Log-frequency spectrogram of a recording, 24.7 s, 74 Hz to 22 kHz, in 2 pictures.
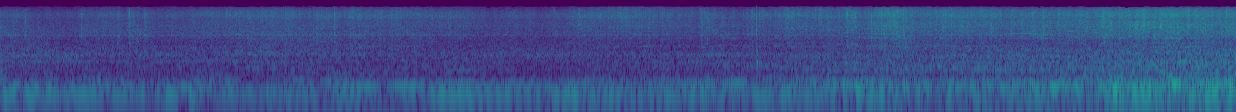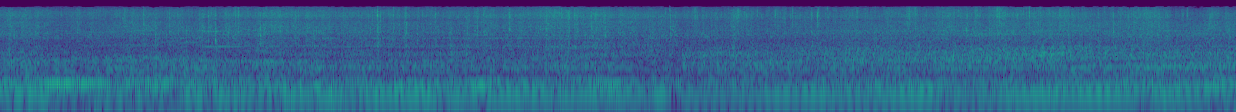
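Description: A Mowrator S1 4WD remote-controlled cordless lawn mower runs steadily close by for the whole stretch, a continuous electric motor and blade whir that grows slightly louder partway through as it cuts grass, with no talking.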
